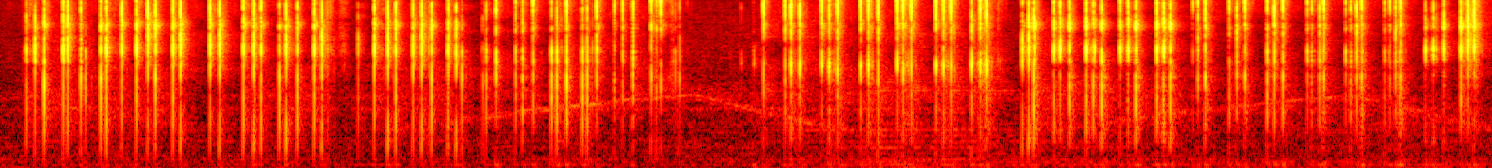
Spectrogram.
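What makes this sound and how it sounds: A small hollow orange plastic cap from a toy shaker is turned between the fingers while long nails scratch and tap it. Rapid, crisp, high clicks and crinkly scratches come in dense bursts, each dying away almost instantly. The bursts pause briefly near the middle before the tapping resumes.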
